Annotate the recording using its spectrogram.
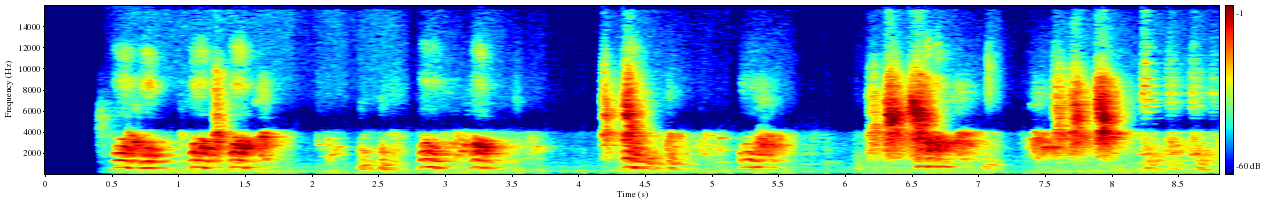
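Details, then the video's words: Kakariki, a cheeky parakeet indoors in a kitchen, making funny noises: harsh, buzzy chattering bursts repeated in clusters about every second, with short pauses between groups. "Kakariki making funny noises"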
